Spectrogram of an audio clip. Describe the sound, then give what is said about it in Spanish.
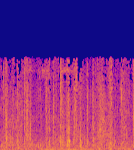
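Hooves of several horses clop steadily as armed riders guarding a prisoner advance along a hillside in a Western, a soft, continuous, uneven patter of hoofbeats with no voices. “Más adelante, los jinetes que custodian a Wade avanzan por una ladera.”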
